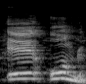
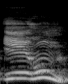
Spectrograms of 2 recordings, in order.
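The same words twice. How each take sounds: First: "ए" said apart, then "ओंग"; ए separated. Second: "ए ओंग" run together as one; joined. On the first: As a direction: pause after ए, then ओंग. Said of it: "ए को अलग किया". ("ए" को अलग करके बोलें) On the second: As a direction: glide ए straight into ओंग. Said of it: "दोनों को एक साथ पढ़े". ("ए ओंग" एक साथ पढ़ें) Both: Shown as a demonstration.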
